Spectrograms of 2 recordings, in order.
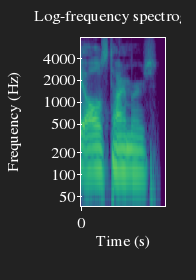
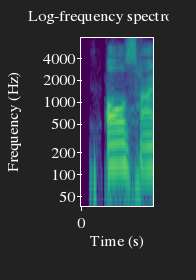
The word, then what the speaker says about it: Alzheimer's: How do you say Alzheimer's? Alzheimer's.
